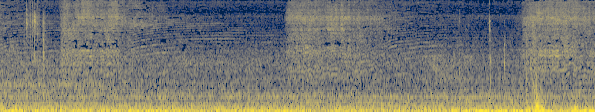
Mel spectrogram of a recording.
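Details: A fly struggles in a spider web in a workshop on a morning; long buzzing bursts alternate with quieter stretches, with faint clicks and a steady low hum underneath.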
